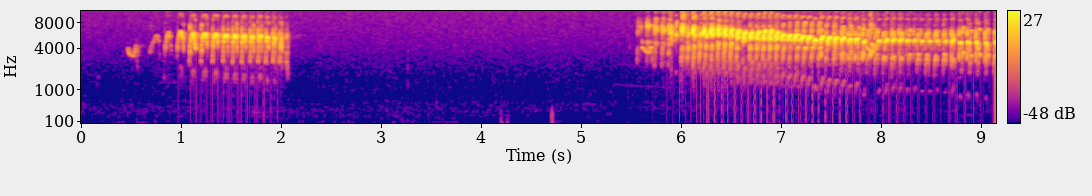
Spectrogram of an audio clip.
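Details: Stripe-crowned Spinetail (Cranioleuca pyrrhophia) song: two high, fast, buzzy trills, a short burst and then a longer one that slowly drops in pitch; nothing else heard.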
